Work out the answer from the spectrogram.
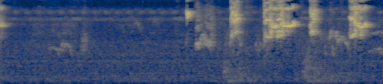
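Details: Red-eyed Eno cockatiel breeder pair in captivity, mating: near-silence with a faint soft whistle, then a rhythmic series of five or six harsh, buzzy squawks in under two seconds.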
